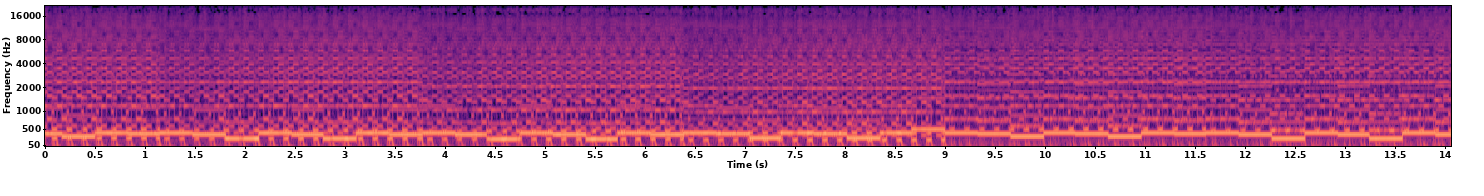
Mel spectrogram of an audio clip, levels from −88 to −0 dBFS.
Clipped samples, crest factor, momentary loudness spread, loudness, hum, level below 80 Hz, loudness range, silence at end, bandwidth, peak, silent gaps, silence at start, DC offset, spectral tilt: under 0.1%; 10 dB; 2 LU; -21 LUFS; none; -42 dBFS; 1 LU; 0 s; over 20 kHz; -10 dBFS; none; 0 s; under 0.1%; -4 dB/octave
